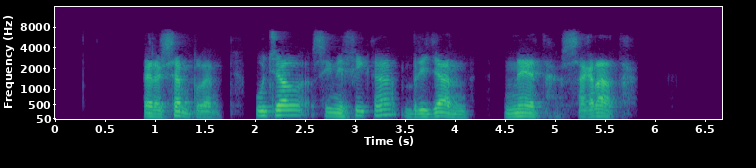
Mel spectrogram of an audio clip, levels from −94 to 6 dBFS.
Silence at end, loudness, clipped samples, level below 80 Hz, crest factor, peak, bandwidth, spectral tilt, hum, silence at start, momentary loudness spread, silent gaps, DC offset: 0.9 s; -27 LUFS; under 0.1%; -64 dBFS; 22 dB; -6 dBFS; 7.4 kHz; -6.5 dB/octave; none; 0.9 s; 12 LU; 1.91-2.00 s, 4.22-4.48 s; under 0.1%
